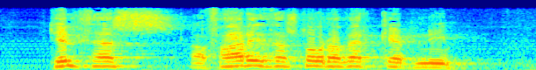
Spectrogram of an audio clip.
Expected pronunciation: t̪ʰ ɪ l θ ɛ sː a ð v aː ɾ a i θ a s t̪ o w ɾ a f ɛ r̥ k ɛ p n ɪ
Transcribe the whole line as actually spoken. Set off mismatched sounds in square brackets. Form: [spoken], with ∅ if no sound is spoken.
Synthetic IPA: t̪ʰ ɪ l θ ɛ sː a ð [f] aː ɾ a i θ a s t̪ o w ɾ a [v] ɛ r̥ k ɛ p n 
